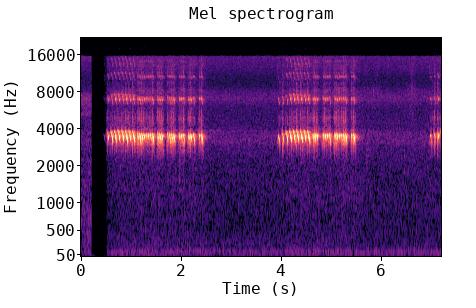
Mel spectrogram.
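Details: A single insect in the grass of a small home garden at night, phone held close to it: high, shrill bursts of rapid pulses, each about two seconds long, split by pauses of roughly a second and a half, in otherwise quiet surroundings.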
